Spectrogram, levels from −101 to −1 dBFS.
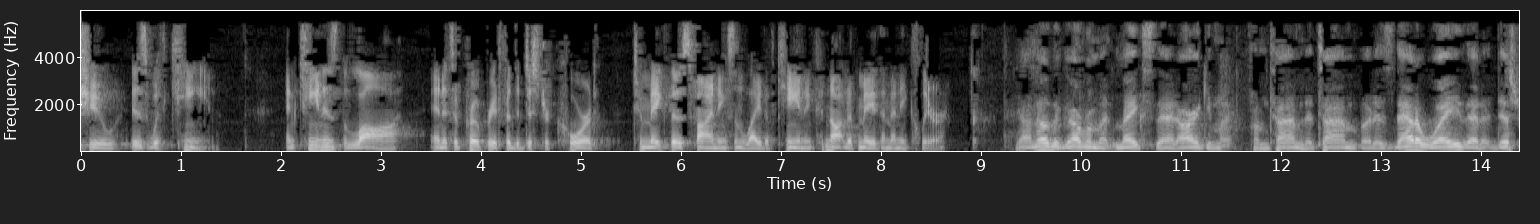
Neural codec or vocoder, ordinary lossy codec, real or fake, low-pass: none; MP3, 24 kbps; real; 5.4 kHz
